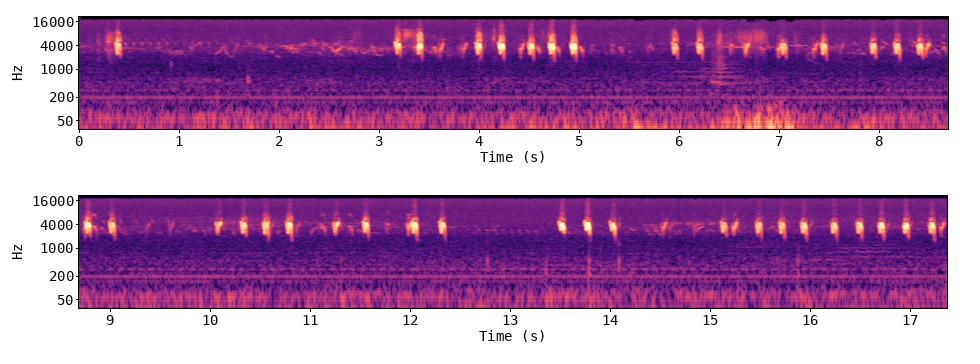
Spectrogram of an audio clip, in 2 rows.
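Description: A captive bird, bird 340, gives a type 3 vocalization: bursts of short, sharp, high-pitched notes repeated in rapid trains with brief pauses between groups, over a steady low electrical hum.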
